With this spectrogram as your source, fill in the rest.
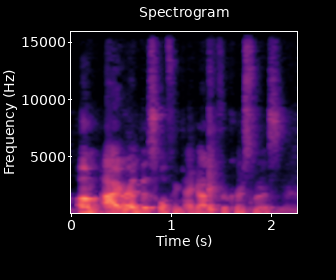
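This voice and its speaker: A woman's voice: a little high, quick pace, over music. Stuffed-up woman chatting about books. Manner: chatty, lots of "like" fillers. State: sick and stuffed up. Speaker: book vlogger. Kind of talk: casual vlog chat. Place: her small home library.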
